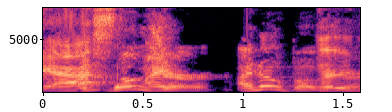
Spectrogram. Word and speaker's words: Bossier: fact that it's pronounced Bozier.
